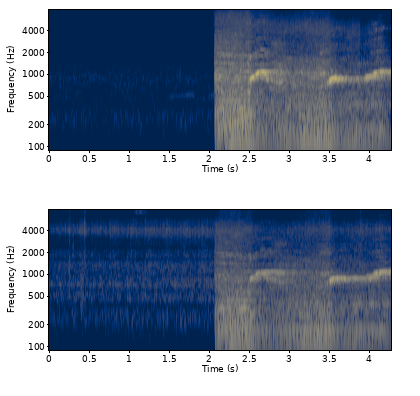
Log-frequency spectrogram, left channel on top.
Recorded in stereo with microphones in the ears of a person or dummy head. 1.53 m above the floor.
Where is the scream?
40° left (ahead or behind), 0.6 m; by 4.2 s 45° left (ahead or behind), 1.1 m.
